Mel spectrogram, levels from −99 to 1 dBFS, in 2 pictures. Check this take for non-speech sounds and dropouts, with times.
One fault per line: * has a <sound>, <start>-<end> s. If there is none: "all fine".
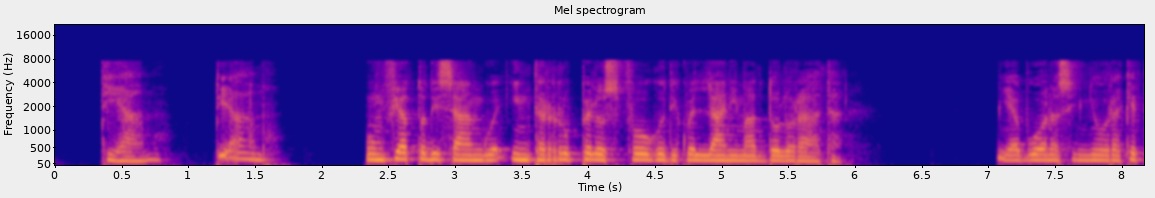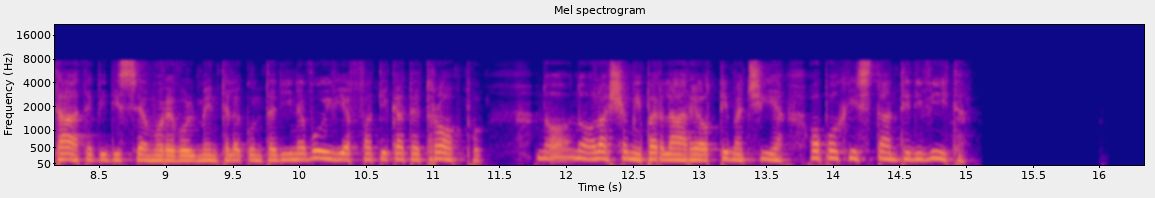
all fine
